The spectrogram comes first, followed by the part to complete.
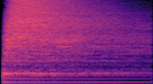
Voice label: announcement; Ming Imperial Guards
